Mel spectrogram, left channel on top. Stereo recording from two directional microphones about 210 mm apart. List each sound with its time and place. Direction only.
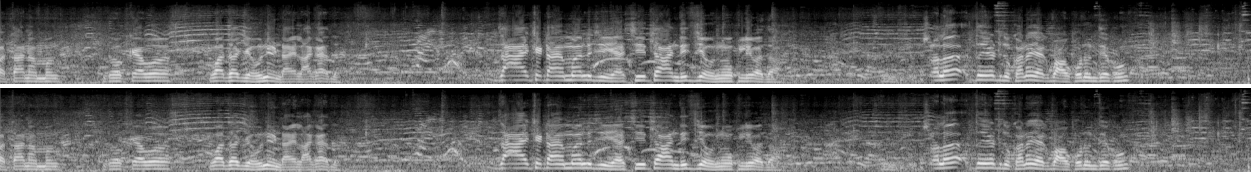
0.0 s speech: centre (ahead or behind)
4.9 s speech: 10° right (ahead or behind)
9.3 s speech: centre (ahead or behind)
